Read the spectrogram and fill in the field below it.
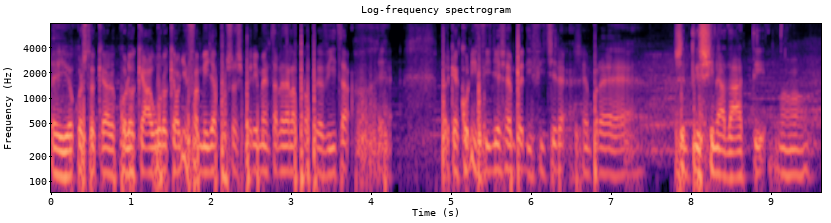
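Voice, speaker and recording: A man at a fairly quick pace with monotone, flat intonation, long, frequent pauses and noticeable background noise. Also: medium pitch for a man. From Brescia area. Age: 30s. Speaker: father of a large family. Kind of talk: interview.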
